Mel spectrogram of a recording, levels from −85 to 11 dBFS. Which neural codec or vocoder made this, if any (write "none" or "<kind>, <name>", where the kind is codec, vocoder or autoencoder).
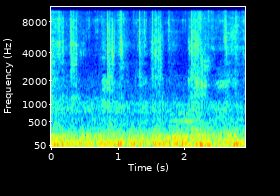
none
